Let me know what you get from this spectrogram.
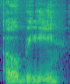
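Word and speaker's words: Obie: I know now that Obi, from a viewer who commented on this several weeks ago, the OB stands for Off-Broadway, OB. It's a phonetic pronunciation of the letters OB for Off-Broadway, given to non-Broadway theatrical productions.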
